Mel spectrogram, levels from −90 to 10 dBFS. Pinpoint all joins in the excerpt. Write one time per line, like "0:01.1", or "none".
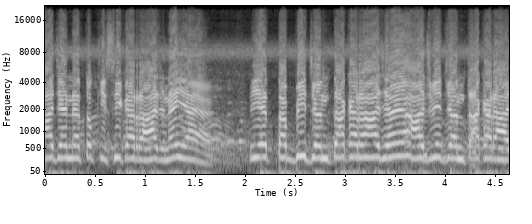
none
